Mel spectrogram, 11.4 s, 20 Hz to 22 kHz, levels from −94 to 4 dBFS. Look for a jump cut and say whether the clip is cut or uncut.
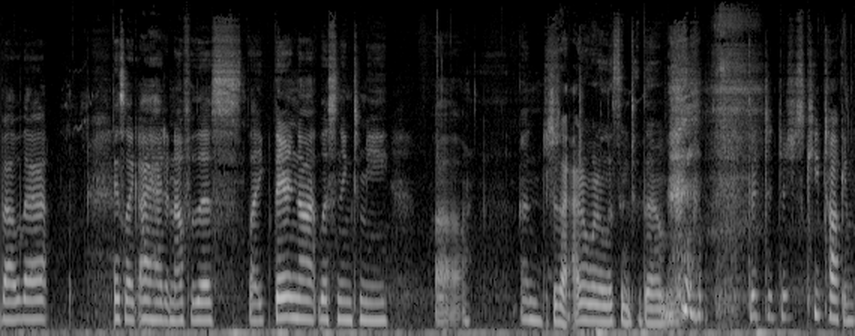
cut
